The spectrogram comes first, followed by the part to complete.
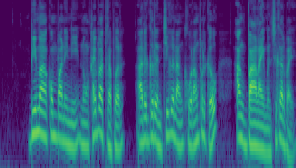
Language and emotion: Bodo, disgusted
